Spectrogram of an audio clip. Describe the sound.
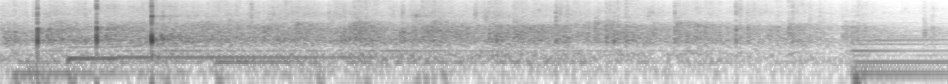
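Applause from a church audience: steady, dense clapping that carries on throughout, with a few sharper claps near the start and soft sustained musical tones at the beginning and end.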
